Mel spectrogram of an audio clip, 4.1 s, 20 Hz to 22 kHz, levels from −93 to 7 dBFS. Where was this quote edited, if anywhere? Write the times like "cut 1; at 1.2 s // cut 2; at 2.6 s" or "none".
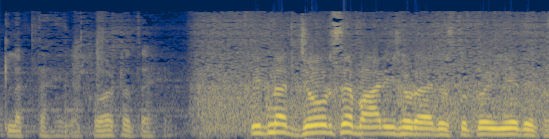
cut 1; at 1.5 s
